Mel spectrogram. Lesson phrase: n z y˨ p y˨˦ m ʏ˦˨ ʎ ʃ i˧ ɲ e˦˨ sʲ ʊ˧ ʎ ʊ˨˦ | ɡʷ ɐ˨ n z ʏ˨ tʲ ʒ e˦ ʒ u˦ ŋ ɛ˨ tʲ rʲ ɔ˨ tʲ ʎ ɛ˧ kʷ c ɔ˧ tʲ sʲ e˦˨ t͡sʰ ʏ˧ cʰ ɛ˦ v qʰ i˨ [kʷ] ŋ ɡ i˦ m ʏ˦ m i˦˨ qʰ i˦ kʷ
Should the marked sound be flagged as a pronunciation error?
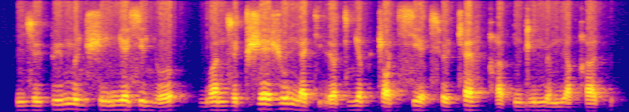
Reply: no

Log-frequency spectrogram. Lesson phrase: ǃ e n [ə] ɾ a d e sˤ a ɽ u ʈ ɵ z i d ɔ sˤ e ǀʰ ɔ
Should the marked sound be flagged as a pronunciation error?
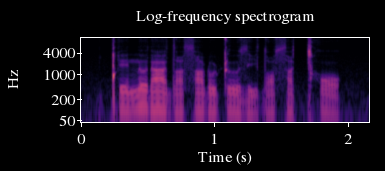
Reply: no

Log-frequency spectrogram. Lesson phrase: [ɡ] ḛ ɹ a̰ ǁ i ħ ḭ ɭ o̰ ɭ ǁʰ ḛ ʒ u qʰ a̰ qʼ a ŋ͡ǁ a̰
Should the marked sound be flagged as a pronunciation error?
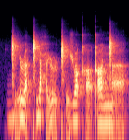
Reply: yes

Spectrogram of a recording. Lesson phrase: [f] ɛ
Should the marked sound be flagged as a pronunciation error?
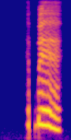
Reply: yes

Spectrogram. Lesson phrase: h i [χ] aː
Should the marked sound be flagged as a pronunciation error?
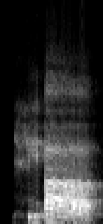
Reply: yes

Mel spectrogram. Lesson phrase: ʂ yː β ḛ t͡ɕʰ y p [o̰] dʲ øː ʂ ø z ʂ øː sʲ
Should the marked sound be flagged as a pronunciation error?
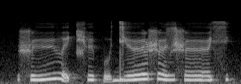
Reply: yes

